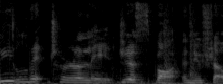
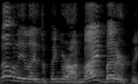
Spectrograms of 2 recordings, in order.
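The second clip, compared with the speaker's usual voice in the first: put-on loud, high-pitched shout in a cartoon-kid voice; 5 semitones higher, 8 dB louder than usual. Trying out voices, speaker does a season one Bart voice. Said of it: "That's a very good like season one Bart".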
